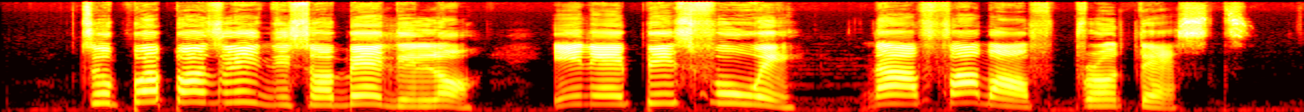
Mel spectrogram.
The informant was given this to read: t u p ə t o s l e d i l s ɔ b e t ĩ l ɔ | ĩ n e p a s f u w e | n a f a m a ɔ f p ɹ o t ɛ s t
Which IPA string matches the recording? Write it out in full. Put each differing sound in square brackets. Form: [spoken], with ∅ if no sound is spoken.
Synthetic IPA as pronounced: t u p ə [p] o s l [i] d i [∅] s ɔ b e [d] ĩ l ɔ | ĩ n e p [i] s f u w e | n a f a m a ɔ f p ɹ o t ɛ s t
